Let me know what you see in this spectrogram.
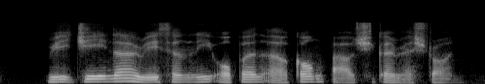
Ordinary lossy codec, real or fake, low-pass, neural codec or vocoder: AAC, 32 kbps; fake; 7.2 kHz; codec, 16 kHz, about 1 kbps, DyCAST, with the encoder's durations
